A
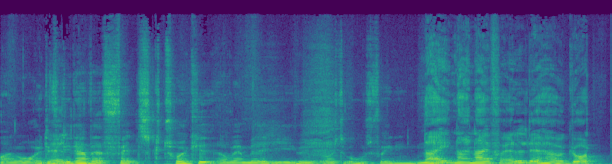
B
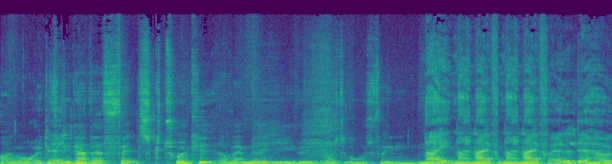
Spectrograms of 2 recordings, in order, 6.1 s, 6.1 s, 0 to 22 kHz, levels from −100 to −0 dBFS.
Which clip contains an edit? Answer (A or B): B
